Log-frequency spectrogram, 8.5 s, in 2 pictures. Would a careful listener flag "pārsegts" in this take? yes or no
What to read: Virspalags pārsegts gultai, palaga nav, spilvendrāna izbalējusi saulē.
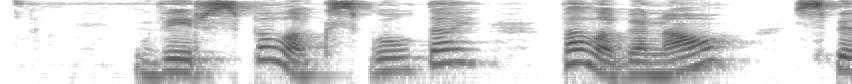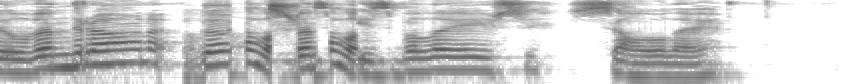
yes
